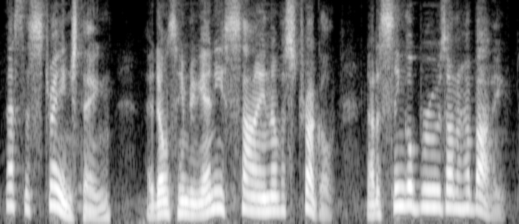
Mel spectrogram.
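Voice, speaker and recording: Casting: man playing a talkative, folksy game coroner, higher-pitched and very animated in delivery. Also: a little fast. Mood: chatty, upbeat. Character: chatty, folksy male coroner at a crime scene. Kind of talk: acting out video game dialogue.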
